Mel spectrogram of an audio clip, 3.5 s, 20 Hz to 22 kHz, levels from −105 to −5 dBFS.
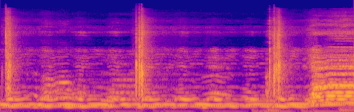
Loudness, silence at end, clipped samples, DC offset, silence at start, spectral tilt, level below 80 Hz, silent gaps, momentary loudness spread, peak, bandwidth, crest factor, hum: -28 LUFS; 0 s; under 0.1%; under 0.1%; 0 s; -2 dB/octave; -58 dBFS; none; 9 LU; -8 dBFS; 17 kHz; 22 dB; none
